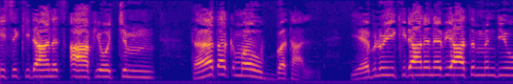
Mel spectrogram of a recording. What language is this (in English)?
Amharic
